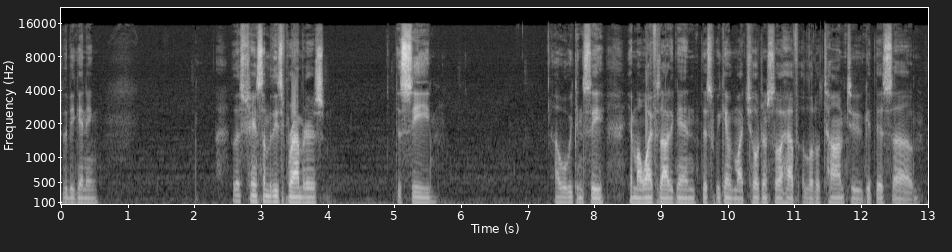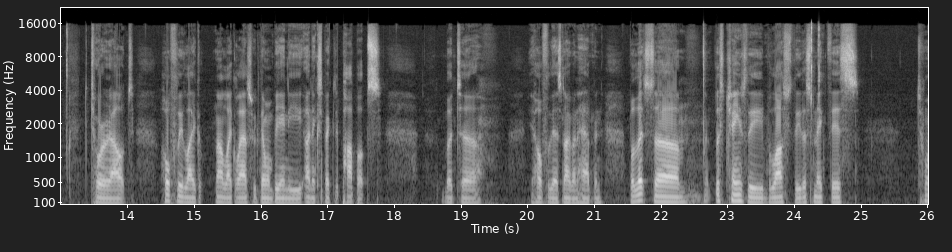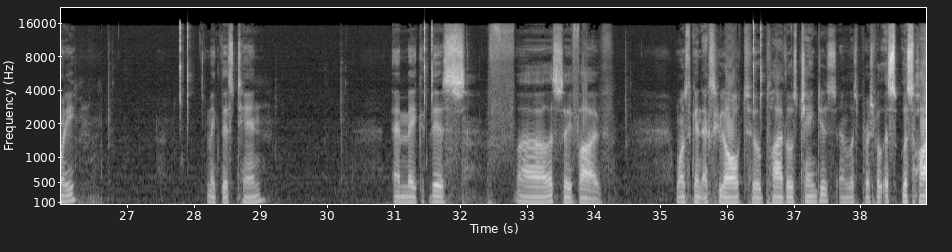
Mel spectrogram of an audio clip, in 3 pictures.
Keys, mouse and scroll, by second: 24.3 click, 31.5 click, 36.4 click.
